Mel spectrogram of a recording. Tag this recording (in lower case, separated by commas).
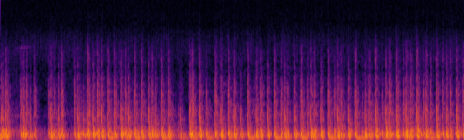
percussion, bass drum, drum, playing bass drum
